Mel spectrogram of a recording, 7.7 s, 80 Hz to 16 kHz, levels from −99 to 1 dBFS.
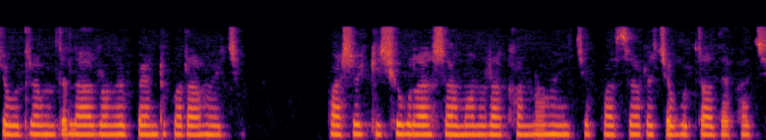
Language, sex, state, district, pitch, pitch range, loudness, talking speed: Bengali, female, West Bengal, Malda, 235 Hz, 230-235 Hz, -29 LUFS, 115 wpm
